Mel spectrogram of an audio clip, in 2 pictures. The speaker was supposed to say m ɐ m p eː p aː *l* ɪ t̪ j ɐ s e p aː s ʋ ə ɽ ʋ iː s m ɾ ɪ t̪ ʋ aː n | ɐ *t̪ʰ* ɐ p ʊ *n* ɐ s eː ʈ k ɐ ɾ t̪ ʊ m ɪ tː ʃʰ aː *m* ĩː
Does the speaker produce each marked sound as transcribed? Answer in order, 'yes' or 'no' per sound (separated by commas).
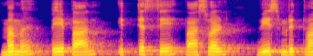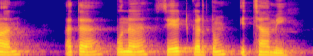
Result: yes, no, yes, yes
